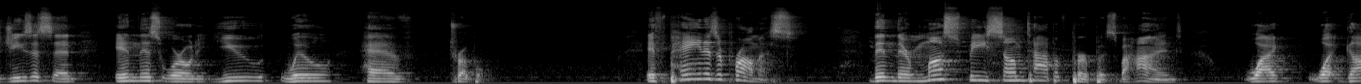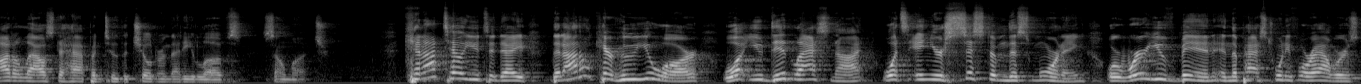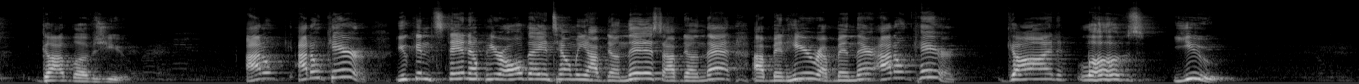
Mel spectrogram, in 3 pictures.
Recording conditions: large echoing room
